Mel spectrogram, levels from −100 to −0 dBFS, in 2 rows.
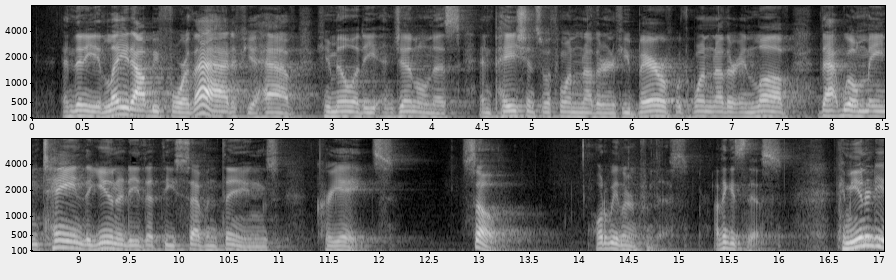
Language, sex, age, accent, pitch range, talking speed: English, male, 40-59, American, 115-165 Hz, 170 wpm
